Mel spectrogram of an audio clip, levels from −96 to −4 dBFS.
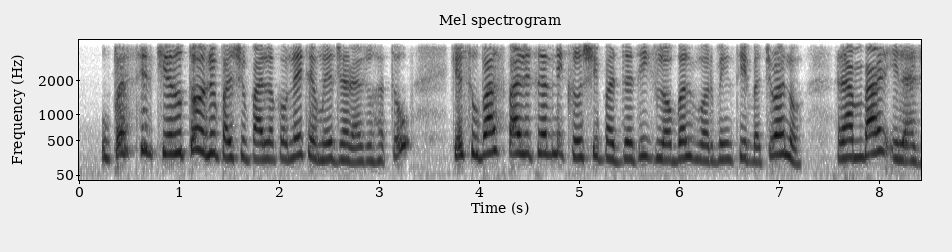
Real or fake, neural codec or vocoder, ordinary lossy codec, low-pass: fake; codec, 16 kHz, 0.8 kbps, ZipCodec; none; 3.6 kHz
